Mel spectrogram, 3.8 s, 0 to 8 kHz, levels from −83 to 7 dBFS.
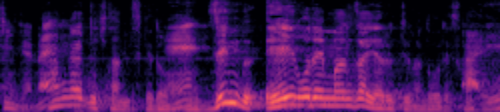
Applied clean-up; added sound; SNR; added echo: neural separator model SepFormer DNS4.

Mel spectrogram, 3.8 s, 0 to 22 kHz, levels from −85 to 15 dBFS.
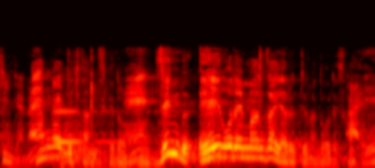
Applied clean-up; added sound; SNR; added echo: none; Keyboard (musical); 13 dB; reverberation time 1.8 s.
